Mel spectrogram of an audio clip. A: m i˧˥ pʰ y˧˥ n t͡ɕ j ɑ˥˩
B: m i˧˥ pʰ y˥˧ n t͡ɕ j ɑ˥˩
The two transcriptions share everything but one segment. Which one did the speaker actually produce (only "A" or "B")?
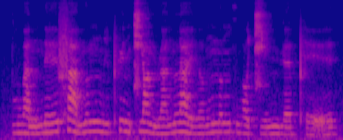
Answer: B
